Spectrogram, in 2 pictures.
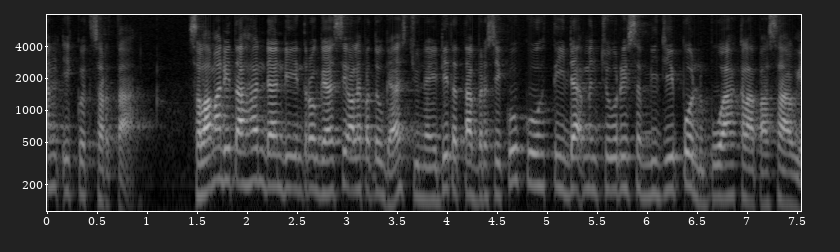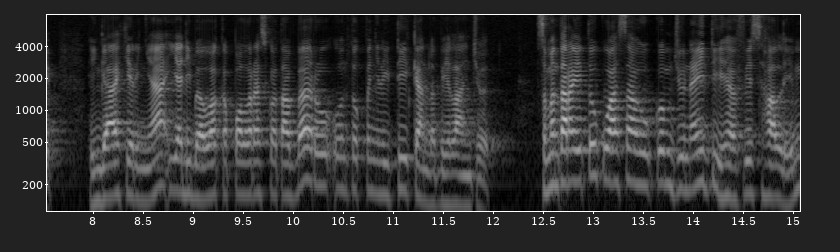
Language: Indonesian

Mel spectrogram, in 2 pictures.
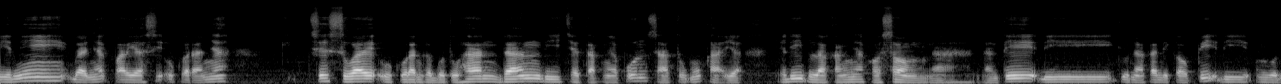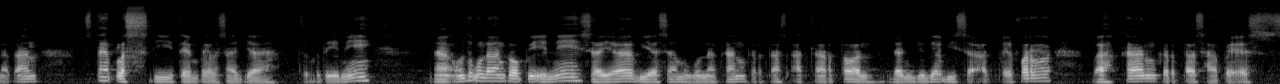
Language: Indonesian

